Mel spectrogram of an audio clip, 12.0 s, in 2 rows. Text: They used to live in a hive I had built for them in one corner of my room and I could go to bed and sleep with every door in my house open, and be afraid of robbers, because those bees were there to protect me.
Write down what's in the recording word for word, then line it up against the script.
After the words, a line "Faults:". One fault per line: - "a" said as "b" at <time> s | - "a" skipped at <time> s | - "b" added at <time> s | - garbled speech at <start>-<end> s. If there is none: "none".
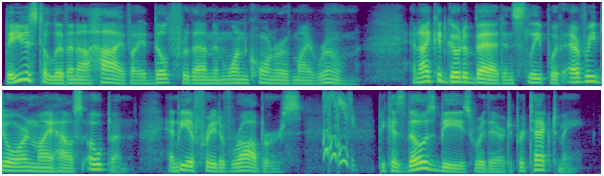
They used to live in a hive I had built for them in one corner of my room and I could go to bed and sleep with every door in my house open, and be afraid of robbers, because those bees were there to protect me.
Faults:
none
